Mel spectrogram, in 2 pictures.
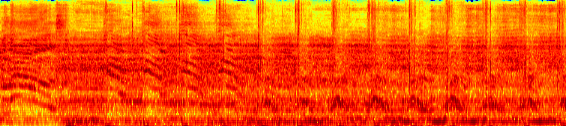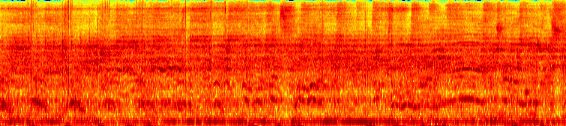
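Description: Heavy metal band playing live, heard from the audience: a wavering lead melody over bass and drums, which come in about a second in.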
